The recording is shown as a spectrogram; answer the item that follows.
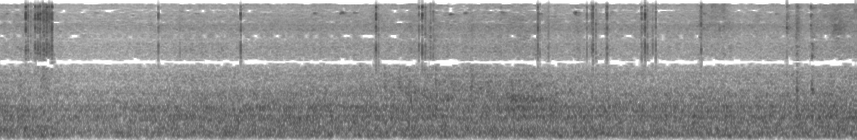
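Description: Steady road and engine noise of a tractor-trailer cruising on the highway, heard from inside the cab, with scattered light clicks and rattles at irregular intervals.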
